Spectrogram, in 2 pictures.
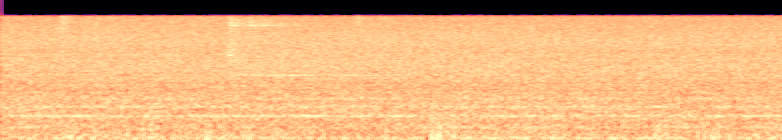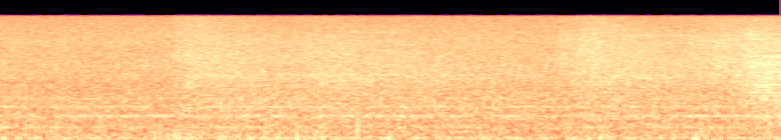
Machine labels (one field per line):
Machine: fan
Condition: normal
